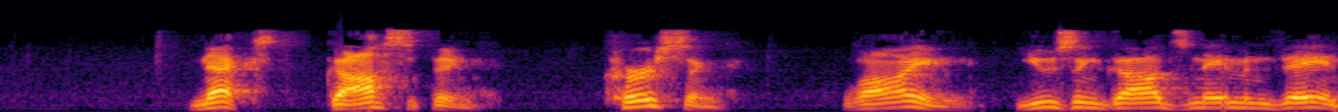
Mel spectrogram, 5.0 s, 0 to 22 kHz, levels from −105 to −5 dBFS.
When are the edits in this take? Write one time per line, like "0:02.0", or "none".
0:01.2
0:03.7

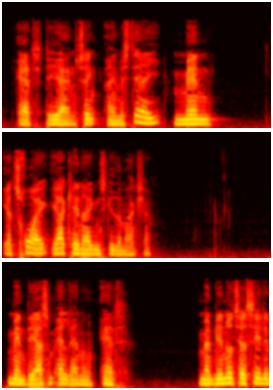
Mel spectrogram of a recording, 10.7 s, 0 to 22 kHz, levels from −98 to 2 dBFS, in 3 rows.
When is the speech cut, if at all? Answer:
0:01.0
0:02.2
0:08.4

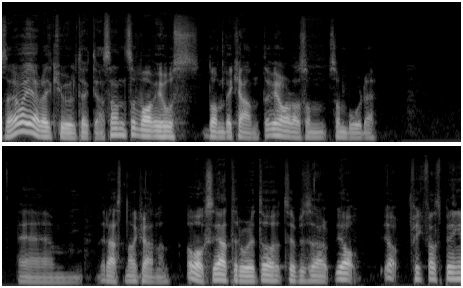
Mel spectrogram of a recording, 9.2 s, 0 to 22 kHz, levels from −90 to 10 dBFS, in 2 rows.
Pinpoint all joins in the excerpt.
0:06.4

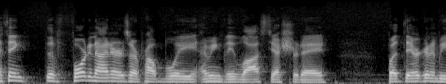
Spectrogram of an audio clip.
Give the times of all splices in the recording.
0:02.2

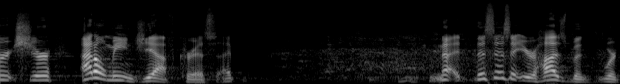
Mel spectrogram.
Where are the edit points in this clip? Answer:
none

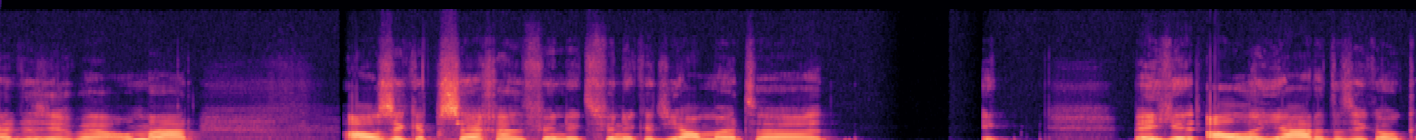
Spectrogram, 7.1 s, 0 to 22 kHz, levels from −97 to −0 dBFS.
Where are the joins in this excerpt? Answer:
0:01.7
0:02.2
0:02.9
0:03.7

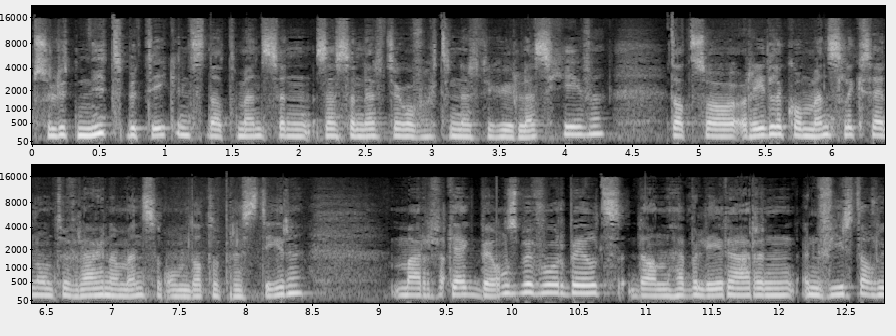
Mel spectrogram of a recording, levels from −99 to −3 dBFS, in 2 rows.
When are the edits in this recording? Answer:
0:07.4
0:09.5

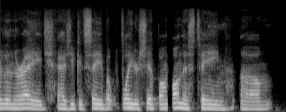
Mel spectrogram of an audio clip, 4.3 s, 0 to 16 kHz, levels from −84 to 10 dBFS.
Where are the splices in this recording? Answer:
0:01.8
0:02.5

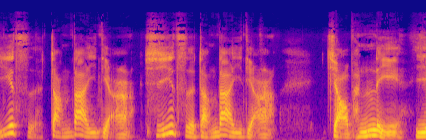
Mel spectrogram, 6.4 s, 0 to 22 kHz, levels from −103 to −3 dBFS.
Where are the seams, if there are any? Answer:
0:02.1

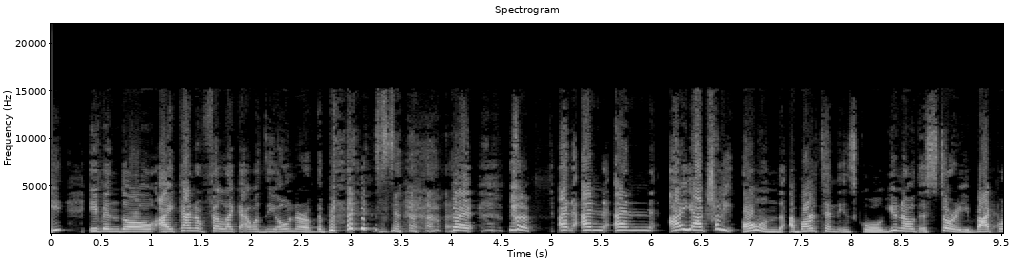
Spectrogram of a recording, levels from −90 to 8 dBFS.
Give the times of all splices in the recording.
none

